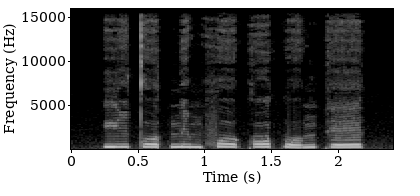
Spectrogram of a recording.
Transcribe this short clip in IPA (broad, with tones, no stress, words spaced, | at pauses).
ji˧t̪ɤː˧t̚ni˧˩m fɤː˥˨kɔː˧˥t̚ʋɤː˩˧ŋ keː˧˥t̚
